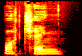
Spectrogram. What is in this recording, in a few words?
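"watching", British English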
